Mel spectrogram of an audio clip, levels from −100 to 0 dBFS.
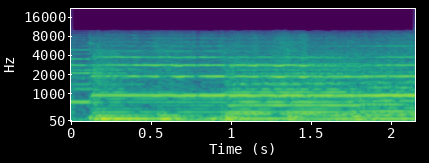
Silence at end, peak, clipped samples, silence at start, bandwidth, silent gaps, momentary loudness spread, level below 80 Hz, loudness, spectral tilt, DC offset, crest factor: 0 s; -4 dBFS; under 0.1%; 0 s; 9.4 kHz; none; 1 LU; -30 dBFS; -16 LUFS; -5.5 dB/octave; under 0.1%; 12 dB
